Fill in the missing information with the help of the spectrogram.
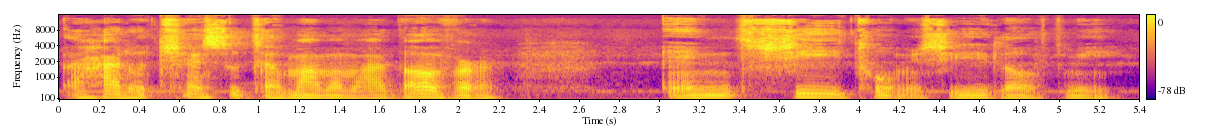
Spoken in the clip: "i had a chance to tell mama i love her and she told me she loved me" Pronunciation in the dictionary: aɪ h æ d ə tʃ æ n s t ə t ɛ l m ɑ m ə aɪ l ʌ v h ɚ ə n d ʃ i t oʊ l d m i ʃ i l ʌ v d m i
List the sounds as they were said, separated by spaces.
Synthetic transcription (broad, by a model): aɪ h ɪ d ə tʃ æ n s t ə t ɛ l m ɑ m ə aɪ l ʌ v ɚ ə n ʃ i t oʊ l d m i ʃ i l ʌ v d m i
